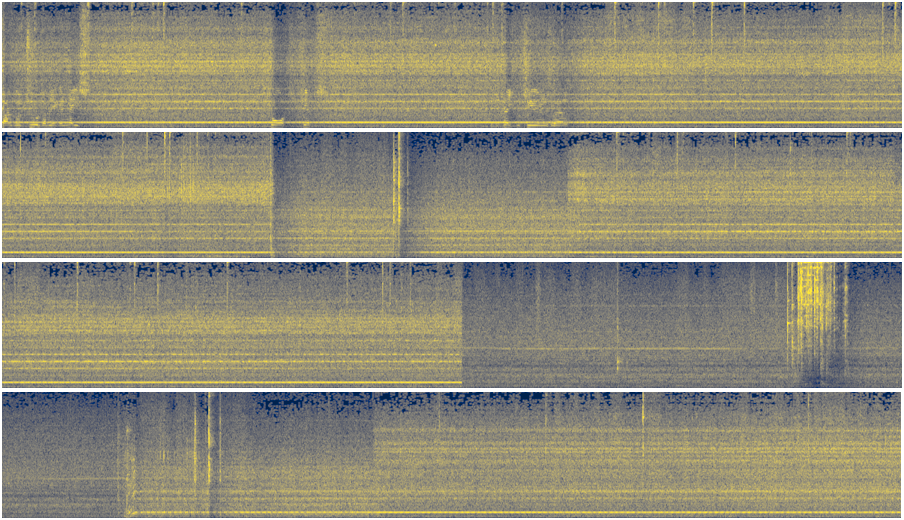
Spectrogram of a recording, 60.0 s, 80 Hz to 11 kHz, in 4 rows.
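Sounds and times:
lathe cutting metal: 0.0s - 37.7s, 47.1s - 59.9s
metal lathe gear whine: 0.0s - 37.8s, 44.1s - 59.9s.

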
